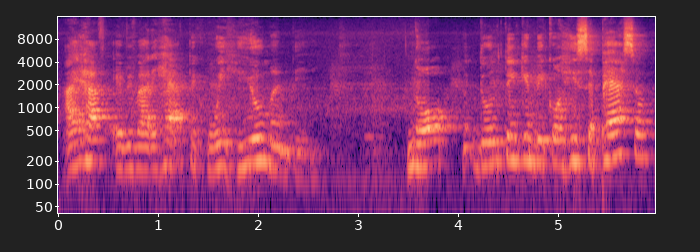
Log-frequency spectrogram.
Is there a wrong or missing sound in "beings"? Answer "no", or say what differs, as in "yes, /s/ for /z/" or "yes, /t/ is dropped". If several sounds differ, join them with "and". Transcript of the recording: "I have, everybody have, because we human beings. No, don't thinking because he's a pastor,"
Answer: yes, /z/ is dropped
